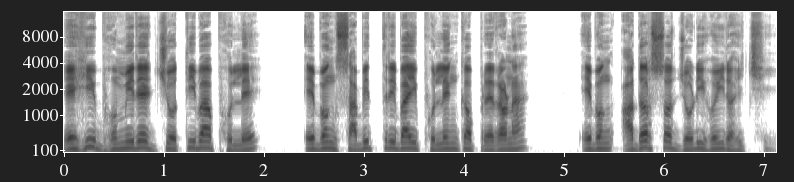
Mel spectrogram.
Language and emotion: Odia, neutral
